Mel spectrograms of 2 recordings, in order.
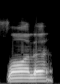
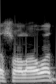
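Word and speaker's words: الصلاة: Yu'minuna bil ghaibi tidak bila atau bil ghaibi wa yuqimunas shalah. Ketemu lagi sad wa yuqimunas shalah. Nah, di sini bukan dibaca sholawat ya, teman-teman.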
